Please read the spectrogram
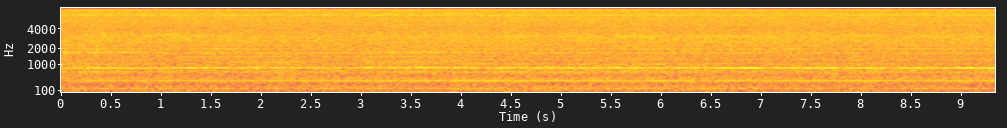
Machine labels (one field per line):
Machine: fan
